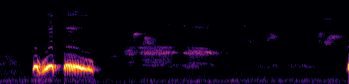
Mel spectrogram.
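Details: Spotted dove decoy calling, used to excite newly kept doves. A single phrase of a wavering coo and a longer falling coo, then near silence with faint soft sounds, and another coo starting at the end.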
